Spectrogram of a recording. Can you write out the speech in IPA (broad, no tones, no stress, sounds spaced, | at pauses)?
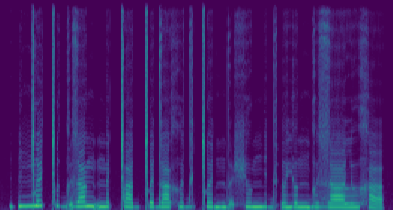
ʔ i ŋ͡ǀ ɛ ǀ ɘ ɡ ə̰ z a ŋ ə̰ ŋ ɛ ǀ a d ǀ ɛ d a x ɯ d ɘ ǀ ɘ d n d a̰ ʃ ɯ ŋ i d ʔ ɘ j ə ŋ ɡ ɯ z a l ɯ x a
